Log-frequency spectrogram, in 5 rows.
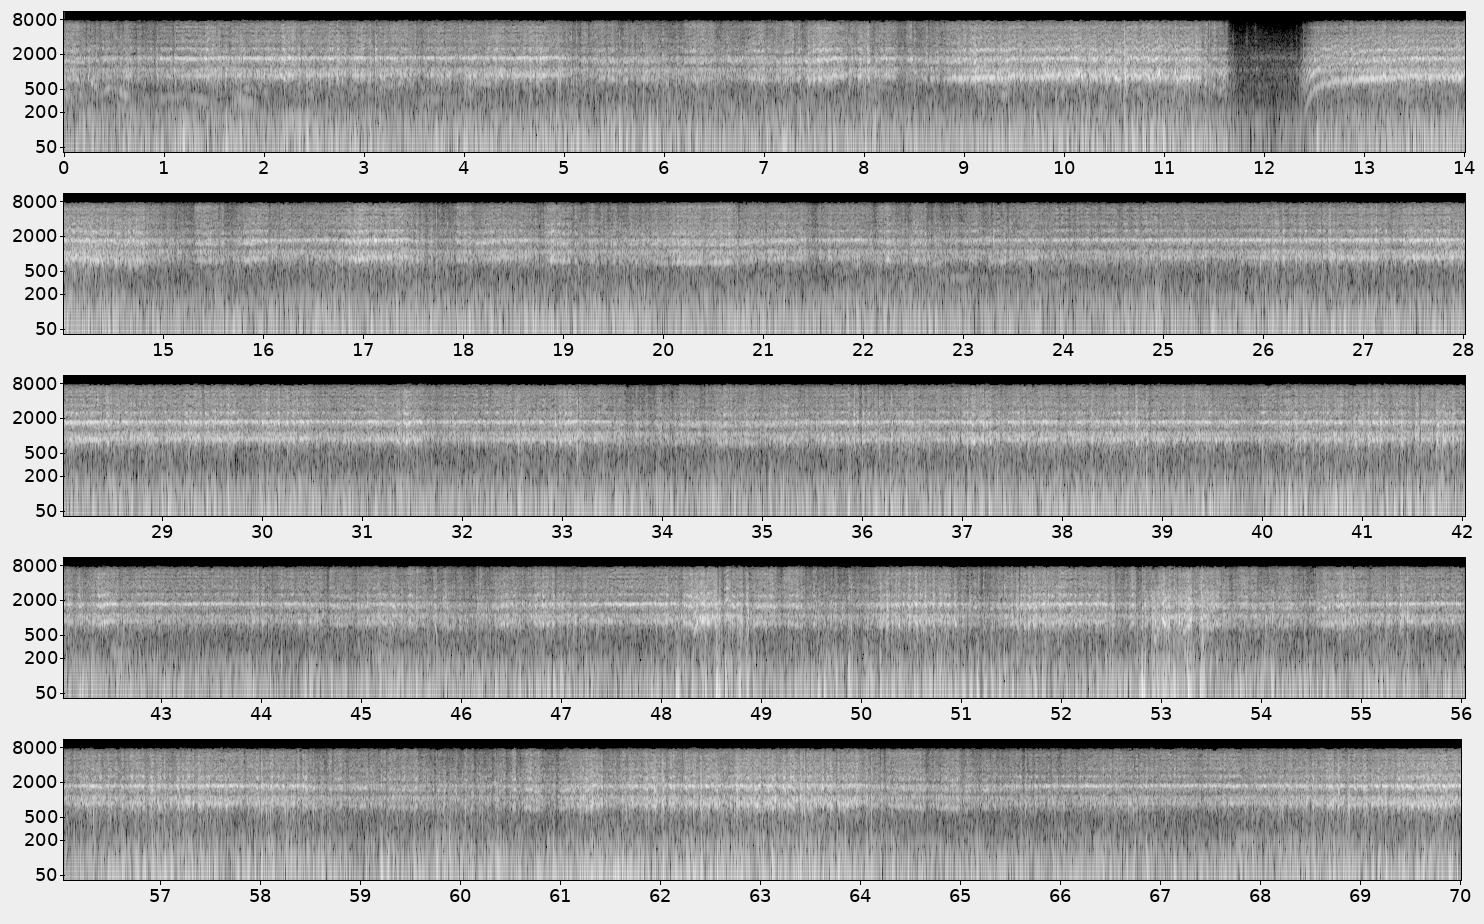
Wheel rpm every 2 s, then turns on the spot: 220, 230, 230, 220, 210, 170, 120, 200, 220, 220, 220, 230, 230, 230, 230, 230, 230, 220, 240, 230, 240, 230, 230, 230, 220, 220, 220, 220, 230, 220, 210, 230, 220, 230, 230.
none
